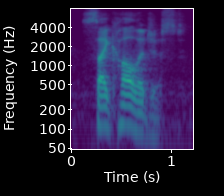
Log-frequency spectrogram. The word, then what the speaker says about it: psychologist: plant and animal cells could also start with the letters P s like the term psychologist a psychologist is a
